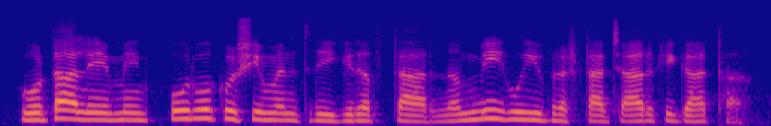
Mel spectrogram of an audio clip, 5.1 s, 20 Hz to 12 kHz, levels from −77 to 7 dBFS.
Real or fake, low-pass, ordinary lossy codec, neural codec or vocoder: fake; 7.2 kHz; AAC, 64 kbps; codec, 16 kHz, 0.3 kbps, FocalCodec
